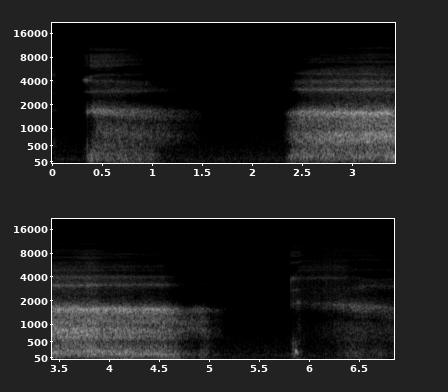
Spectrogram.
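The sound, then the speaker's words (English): Slow, heavy breaths: a short exhale, a long drawn-out breath that swells loudly, then another starting with a sharp catch. No talking. “Just me breathing down your neck like this.”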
